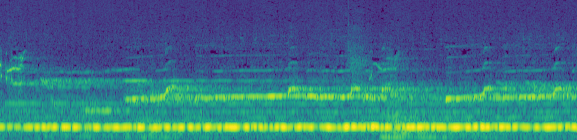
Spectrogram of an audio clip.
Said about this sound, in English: Couldn't believe it. I was hypnotised on the spot, and then I said to myself, hey, wait a minute, mate, I've got to find this bird. So I raced towards where this incredible call was coming from, and across a river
